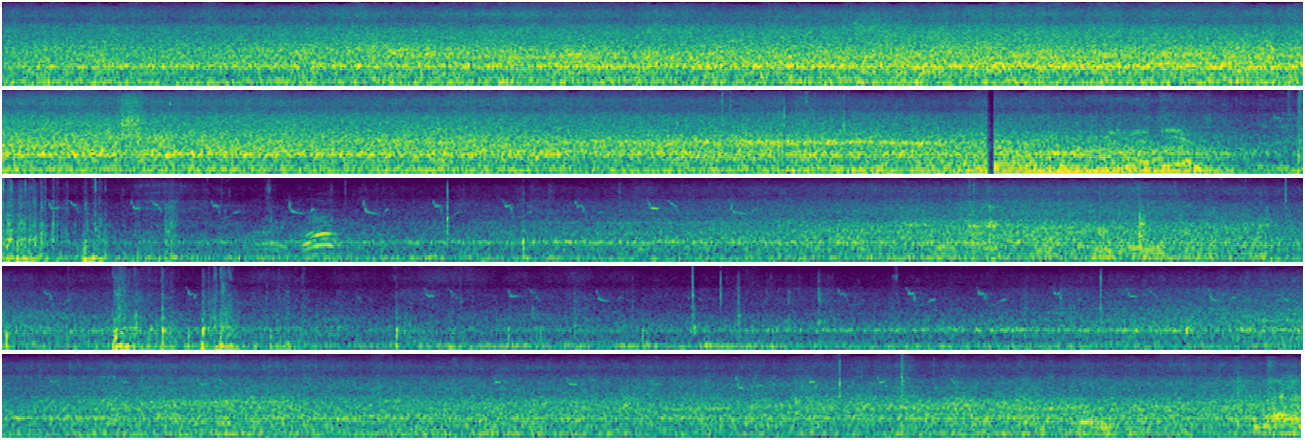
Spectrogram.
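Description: A large pack of road-racing bicycles sweeping past: a loud rushing hiss of tyres and wind that cuts off abruptly about twelve seconds in. After it comes a quieter stretch with scattered clicks as a smaller group of riders passes.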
